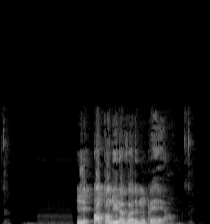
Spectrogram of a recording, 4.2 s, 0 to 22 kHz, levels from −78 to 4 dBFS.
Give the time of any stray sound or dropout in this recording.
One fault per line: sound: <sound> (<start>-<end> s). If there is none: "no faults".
no faults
